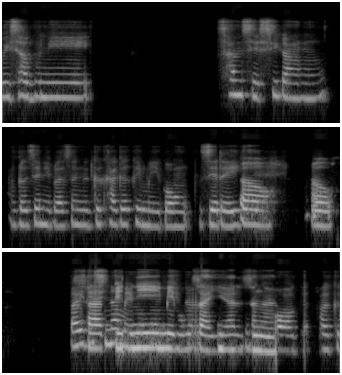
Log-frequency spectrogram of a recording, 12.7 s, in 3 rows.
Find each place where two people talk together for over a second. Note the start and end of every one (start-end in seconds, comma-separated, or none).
9.5-11.8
